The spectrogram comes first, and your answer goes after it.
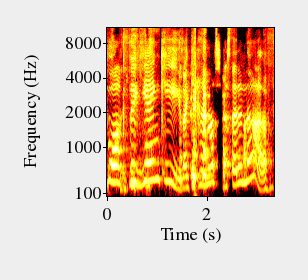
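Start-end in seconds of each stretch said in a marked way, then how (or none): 0.0-1.5 put-on New York accent, pitched up. Answering a question about the Yankees, in a New York accent. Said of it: "I gotta say it with the New York accent".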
